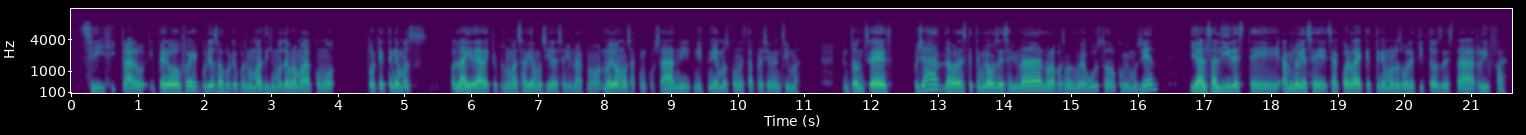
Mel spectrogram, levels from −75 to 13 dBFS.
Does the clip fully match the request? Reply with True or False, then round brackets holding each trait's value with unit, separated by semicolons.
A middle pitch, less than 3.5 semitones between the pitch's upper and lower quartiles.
False (145 Hz; 3.9 semitones)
